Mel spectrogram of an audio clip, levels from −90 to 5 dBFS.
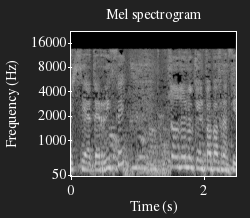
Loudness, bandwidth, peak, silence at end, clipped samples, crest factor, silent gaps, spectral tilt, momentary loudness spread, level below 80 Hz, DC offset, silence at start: -18 LUFS; 14 kHz; -6 dBFS; 0 s; under 0.1%; 12 dB; none; -3.5 dB/octave; 4 LU; -48 dBFS; under 0.1%; 0 s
